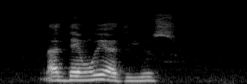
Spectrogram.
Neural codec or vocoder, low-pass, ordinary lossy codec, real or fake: vocoder, 44.1 kHz, 128 mel bands every 256 samples, BigVGAN v2; 10.8 kHz; MP3, 48 kbps; fake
